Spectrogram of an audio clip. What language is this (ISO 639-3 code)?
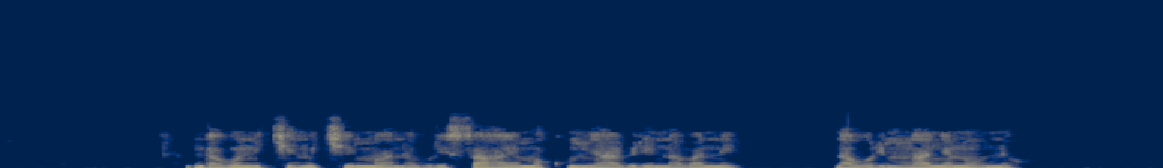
kin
